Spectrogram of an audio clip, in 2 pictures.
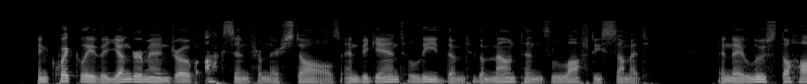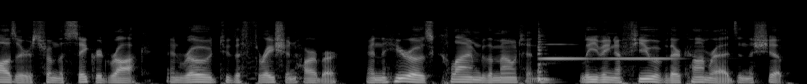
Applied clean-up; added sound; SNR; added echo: classical method log-MMSE.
